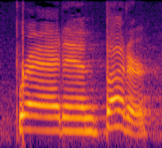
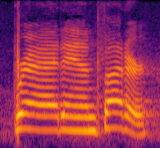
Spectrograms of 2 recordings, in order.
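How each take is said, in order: Both takes have the same delivery.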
